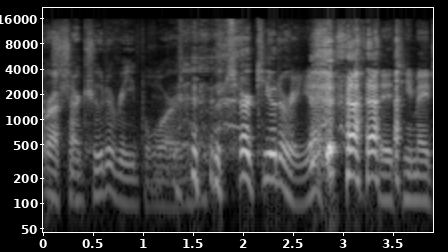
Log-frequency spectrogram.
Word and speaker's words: charcuterie: four oh so i don't know how to pronounce it and people make fun of me every time i'm not rough charcuterie board charcuterie yeah he made charcuterie um get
